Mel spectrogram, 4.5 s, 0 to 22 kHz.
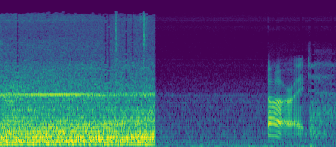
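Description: Pilatus PC-12NG's Pratt & Whitney PT6A turboprop running at idle just after a good start, heard in the cockpit as a steady roar with a high whine. About two seconds in, the sound cuts off suddenly to a much quieter background, and a short sound falling in pitch comes near the end.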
